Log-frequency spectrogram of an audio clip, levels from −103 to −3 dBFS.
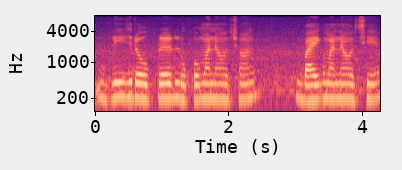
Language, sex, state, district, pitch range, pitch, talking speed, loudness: Odia, female, Odisha, Sambalpur, 190-200 Hz, 195 Hz, 125 wpm, -17 LUFS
